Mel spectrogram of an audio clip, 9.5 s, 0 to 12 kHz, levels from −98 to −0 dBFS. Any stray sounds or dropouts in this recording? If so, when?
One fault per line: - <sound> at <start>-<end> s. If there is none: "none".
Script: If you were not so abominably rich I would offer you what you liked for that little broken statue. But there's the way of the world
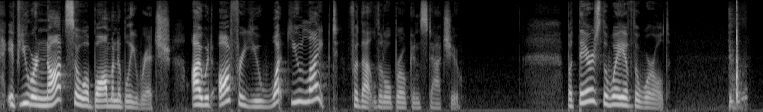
- sniff at 9.1-9.4 s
